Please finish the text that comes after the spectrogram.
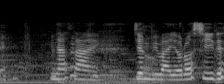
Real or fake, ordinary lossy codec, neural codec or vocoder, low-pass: real; none; none; 7.2 kHz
